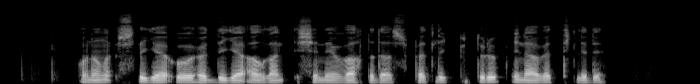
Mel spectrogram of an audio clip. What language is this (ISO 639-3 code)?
uig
